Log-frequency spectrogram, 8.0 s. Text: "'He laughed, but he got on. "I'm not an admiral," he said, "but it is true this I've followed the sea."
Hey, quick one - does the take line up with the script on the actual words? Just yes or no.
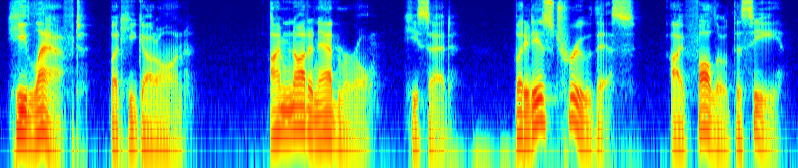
yes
